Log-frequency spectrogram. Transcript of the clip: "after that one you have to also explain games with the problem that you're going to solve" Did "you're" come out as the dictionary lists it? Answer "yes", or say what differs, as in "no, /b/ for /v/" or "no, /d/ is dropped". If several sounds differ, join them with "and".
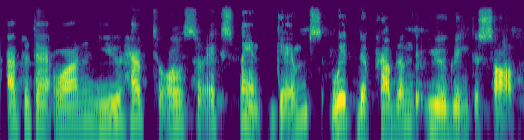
no, /w/ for /ɹ/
